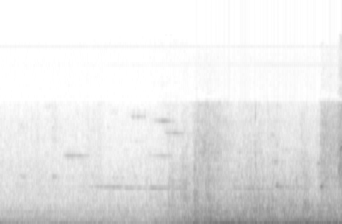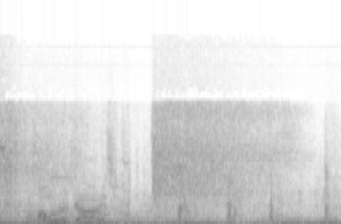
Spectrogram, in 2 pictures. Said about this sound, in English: Hear those engines, Ryan! Set it down.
